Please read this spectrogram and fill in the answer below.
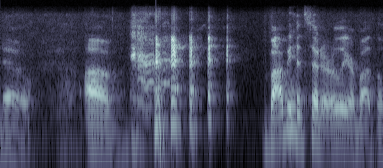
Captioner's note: laughing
